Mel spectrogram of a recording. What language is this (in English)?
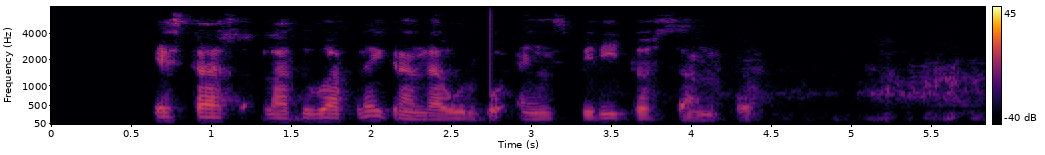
Esperanto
